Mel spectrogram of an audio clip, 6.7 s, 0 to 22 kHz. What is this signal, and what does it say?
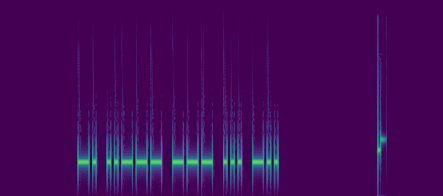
Morse code, heard as a keyed tone, about 22 wpm, 700 Hz. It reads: N2OSD
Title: USA Call Signs - 5 Characters - 4x Character Spacing - 22wpm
